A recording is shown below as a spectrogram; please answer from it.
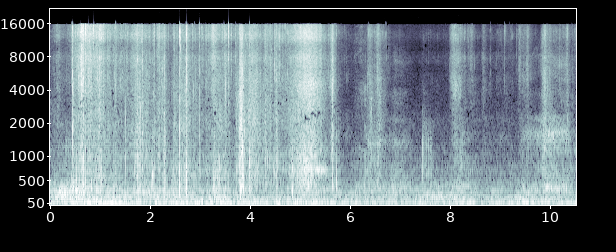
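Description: Footsteps crunching and rustling through dry fallen leaves on a forest floor, busiest in the first half and sparser after, with one sharp click about a quarter of the way in.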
